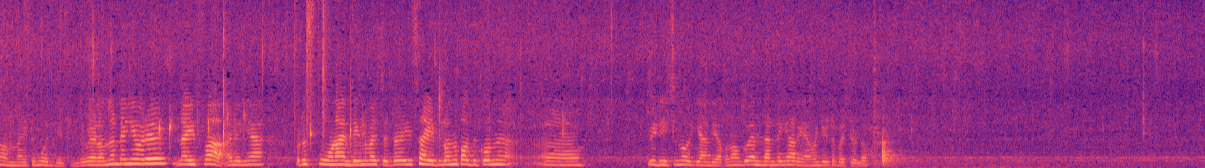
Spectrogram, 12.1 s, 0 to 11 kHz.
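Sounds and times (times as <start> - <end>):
potato slices sizzling in oil: 0.0 - 12.0
person talking: 0.2 - 5.9, 6.5 - 8.9.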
